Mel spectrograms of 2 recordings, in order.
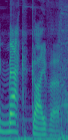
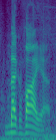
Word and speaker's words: MacGyver: It's supposed to be MacGyver, of course, right? Yes, but yes. when he was a child, he couldn't pronounce it. So, because he couldn't pronounce it, ends up being Magvaya.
